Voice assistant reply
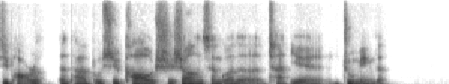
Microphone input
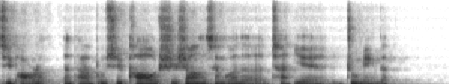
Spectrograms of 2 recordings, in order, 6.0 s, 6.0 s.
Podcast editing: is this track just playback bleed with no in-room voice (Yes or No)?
Yes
